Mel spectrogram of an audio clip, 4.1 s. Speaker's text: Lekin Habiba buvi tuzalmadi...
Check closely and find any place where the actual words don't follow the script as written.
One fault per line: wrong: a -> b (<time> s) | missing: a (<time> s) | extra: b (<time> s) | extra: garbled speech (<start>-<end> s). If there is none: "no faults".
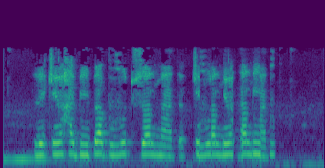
extra: garbled speech (2.4-3.4 s)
